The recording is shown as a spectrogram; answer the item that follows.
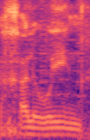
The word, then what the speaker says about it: Halloween: Se pronuncia Halloween.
